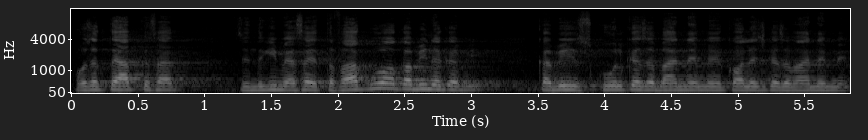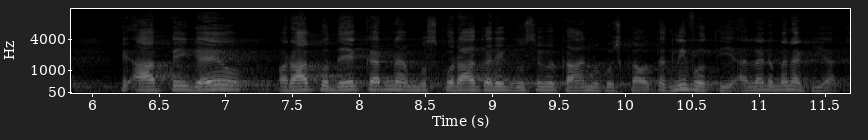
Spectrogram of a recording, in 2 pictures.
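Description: A man preaching a sermon to a gathered audience, explaining scripture. He swings between loud, rising recitation and quiet, low asides, and often checks that his listeners are following. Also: level tone. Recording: echoey hall with long reverb.

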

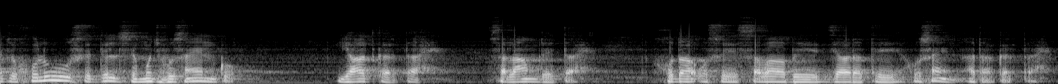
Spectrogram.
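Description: A man preaching an impassioned sermon, telling a story and raising his voice high for emphasis. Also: vocal fry. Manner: impassioned, rising to high emphatic pitch on quotes. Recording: echoey hall, phone-like narrow sound.

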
